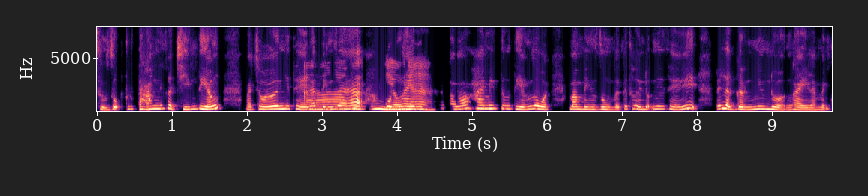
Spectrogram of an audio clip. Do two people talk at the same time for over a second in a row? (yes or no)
yes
